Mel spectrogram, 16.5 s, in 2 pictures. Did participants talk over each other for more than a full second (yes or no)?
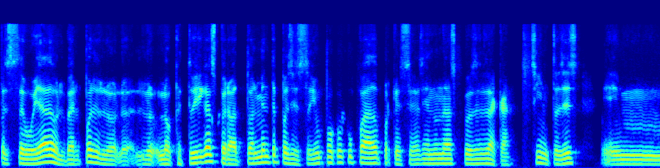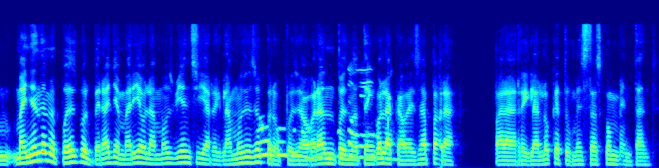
yes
